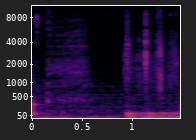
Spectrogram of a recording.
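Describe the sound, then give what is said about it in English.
Quick typing on a computer keyboard: a soft burst of keystrokes, then a louder cluster of sharp clicks over a low hum, with no voices. “Everyone loves when we do some typing here on the podcast.”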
